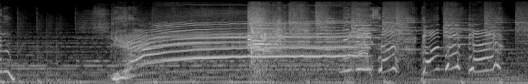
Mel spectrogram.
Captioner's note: war cry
